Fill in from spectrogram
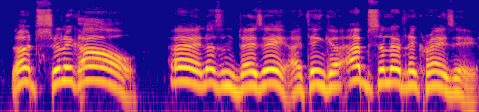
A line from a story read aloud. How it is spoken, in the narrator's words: This fellow, standing in the crowd, raised up his voice and yelled aloud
